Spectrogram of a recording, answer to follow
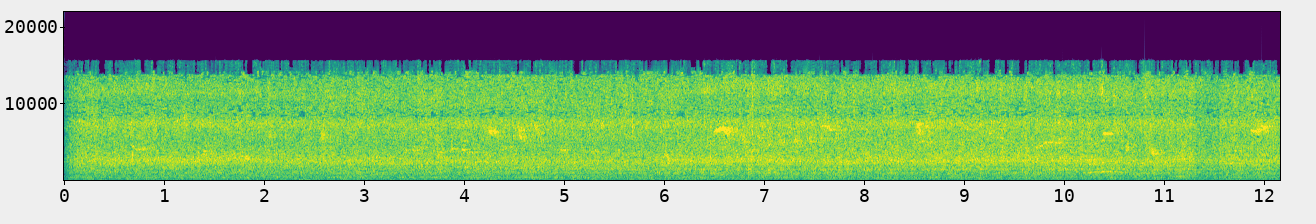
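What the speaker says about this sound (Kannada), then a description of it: "ನಮ್ ಕಡೆ ಅಂತೂ ಮಳೆ ಸ್ಟಾರ್ಟ್ ಆಗ್ಬಿಟ್ಟಿದೆ ತುಂಬಾ ಜೋರಾಗಿ ಮಳೆ ಬರ್ತಾ ಇತ್ತು" Heavy monsoon rain pours steadily, a dense, even hiss of water that stays loud and unbroken from start to finish with no voices over it.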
